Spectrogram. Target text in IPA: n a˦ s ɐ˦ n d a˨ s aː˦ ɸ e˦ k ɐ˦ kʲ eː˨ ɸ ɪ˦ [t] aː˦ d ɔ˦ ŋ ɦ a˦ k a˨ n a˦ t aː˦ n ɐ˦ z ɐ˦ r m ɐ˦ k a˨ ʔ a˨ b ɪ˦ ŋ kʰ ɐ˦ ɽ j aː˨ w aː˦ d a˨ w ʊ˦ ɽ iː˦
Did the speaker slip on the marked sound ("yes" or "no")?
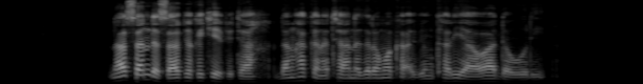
no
